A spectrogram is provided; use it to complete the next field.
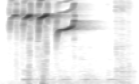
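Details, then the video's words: Agitated cinereous tit calling as a trapping lure: a brief burst of rapid, very high chirps that runs into a lower, drawn-out buzzy note, in a clean recording. "Burung Glatik Emosi AMPUH buat pancingan Mikat"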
